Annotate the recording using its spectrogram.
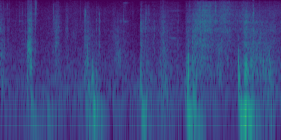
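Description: Straw and debris crunch underfoot.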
